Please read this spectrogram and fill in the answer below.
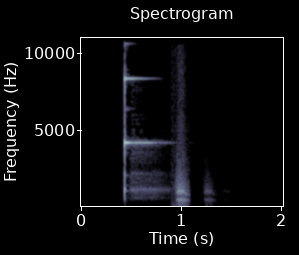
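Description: A single bright, high-pitched ding that rings briefly and dies away, followed about half a second later by a softer, lower clink and a faint tap.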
